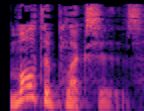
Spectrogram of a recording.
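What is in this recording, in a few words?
"multiplexes", English, British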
